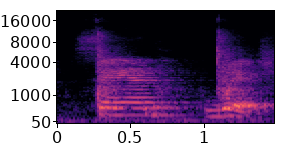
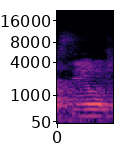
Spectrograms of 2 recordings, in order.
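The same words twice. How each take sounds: First: "Sandwich" broken into sand, then wich, with a gap; "Sandwich" sounded out in two distinct beats; split by syllables. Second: Said in the usual way. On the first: Shown as a demonstration. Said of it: "If we break it apart".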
